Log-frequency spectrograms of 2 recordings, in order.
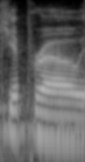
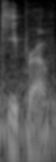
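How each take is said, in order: First: The first syllable has the short vowel 'ih'. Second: The first syllable has the vowel 'ee'. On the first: The speaker calls it wrong. "Is it Kipro?" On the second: The speaker calls it right. "It's actually Keypro"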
